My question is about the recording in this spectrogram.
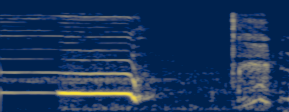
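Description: A man's voice holds a long, high-pitched drawn-out exclamation, an 'oooh' of reaction, on one steady note that stops abruptly about a second in. A brief vocal sound follows near the end.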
